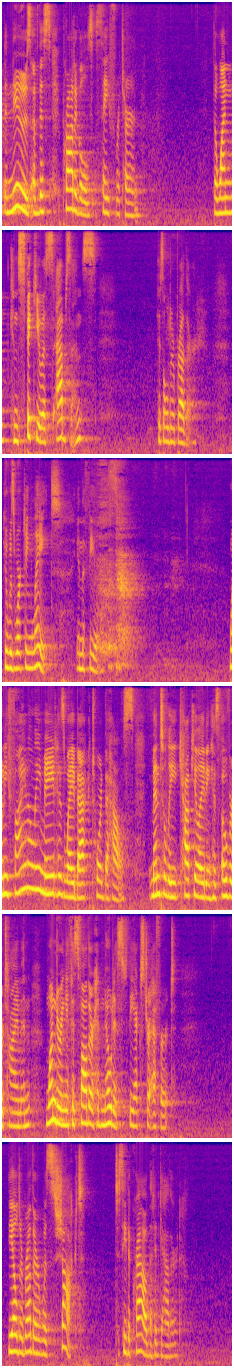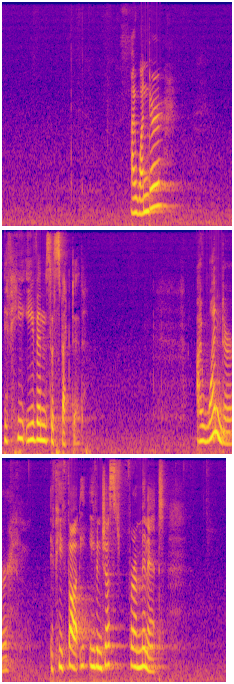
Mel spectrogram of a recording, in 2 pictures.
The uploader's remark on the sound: preached at Northminster Church on March 31, 2019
